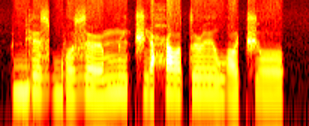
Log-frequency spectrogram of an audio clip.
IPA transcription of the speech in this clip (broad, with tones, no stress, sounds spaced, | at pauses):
bʲ ə˞˦˨ z b o˧˩˧ z ə˞˧˩˧ m ĩ˦˨ t͡ʃ i˧˩˧ ħ ɔ˦˨ t ɹ ɘ˦˨ w ɔ˧˩˧ t͡ʃ o˦˨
